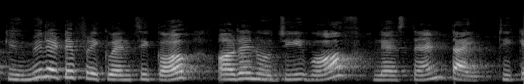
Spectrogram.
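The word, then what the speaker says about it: ogive: type ठीक है नाउ the term OG is pronounced as ओजी एंड इज डिराइवर Oggy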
